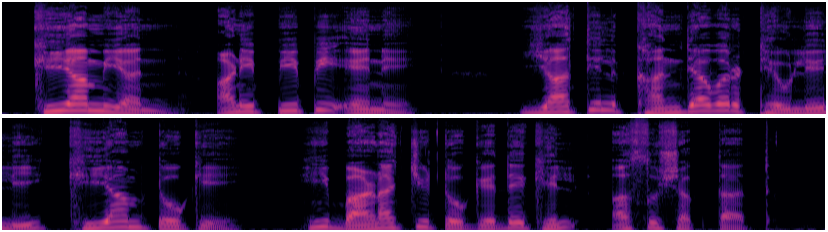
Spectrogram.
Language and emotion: Marathi, neutral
